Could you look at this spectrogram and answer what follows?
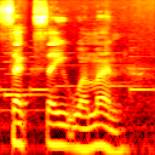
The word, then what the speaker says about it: Sacsayhuamán: No sé cómo pronunciar esto. – Sacsayhuamán. ¿Viste? Lo pronuncié bien.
